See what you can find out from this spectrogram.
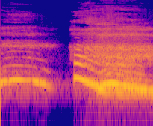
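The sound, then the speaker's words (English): Shallow chest breathing demonstrated close to a microphone: two short, breathy, gasp-like breaths separated by a brief near-silent pause, the second one louder and longer. “breathing in her chest and into the speaker or the microphone.”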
